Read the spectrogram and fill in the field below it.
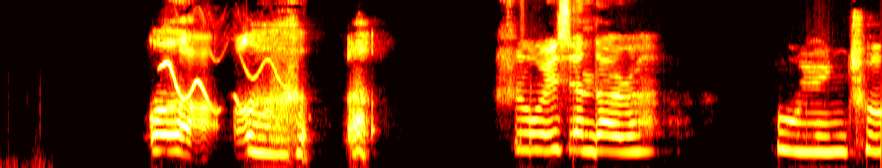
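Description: A young woman speaks with animation and close.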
